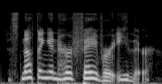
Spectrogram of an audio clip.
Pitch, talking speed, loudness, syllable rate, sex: 245 Hz, 220 wpm, -17 LUFS, 6.3 syllables/s, female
